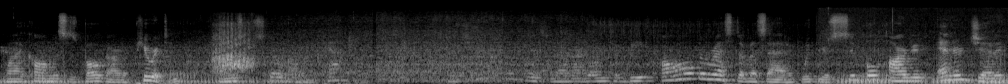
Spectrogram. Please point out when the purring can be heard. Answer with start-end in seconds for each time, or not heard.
0.0-3.1, 8.2-10.0.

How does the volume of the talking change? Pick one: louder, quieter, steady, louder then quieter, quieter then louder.
quieter then louder.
